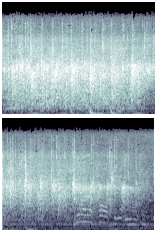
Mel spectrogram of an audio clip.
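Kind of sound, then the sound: crowd, audience applauding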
